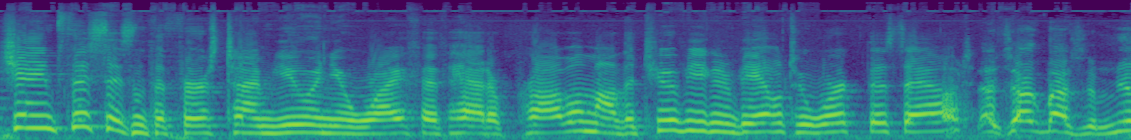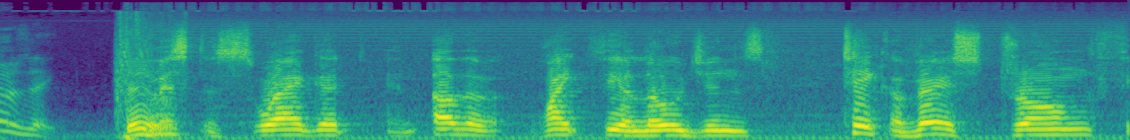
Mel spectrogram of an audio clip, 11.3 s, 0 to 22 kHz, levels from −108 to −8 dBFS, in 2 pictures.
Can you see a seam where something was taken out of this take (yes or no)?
yes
